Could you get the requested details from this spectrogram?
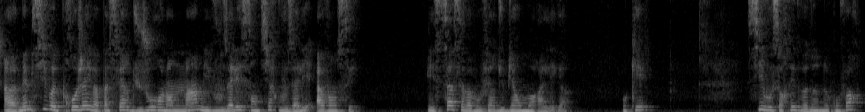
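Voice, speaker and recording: A woman's voice: medium pitch, a little mellow. Chatty woman reading tarot, echoey room. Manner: chatty, hesitant, many fillers, checks in with viewers. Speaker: tarot card reader. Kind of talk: casual tarot reading to camera.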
